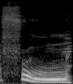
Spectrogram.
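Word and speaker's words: Frome: from f-r-o-m-e it should be blitheringly obvious it's pronounced froome excuse me could you mispronounce froome for me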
